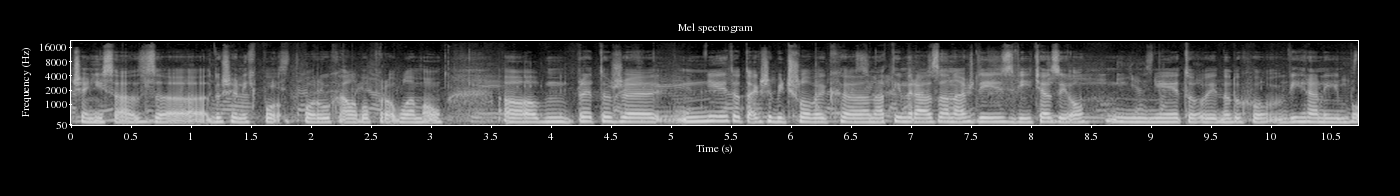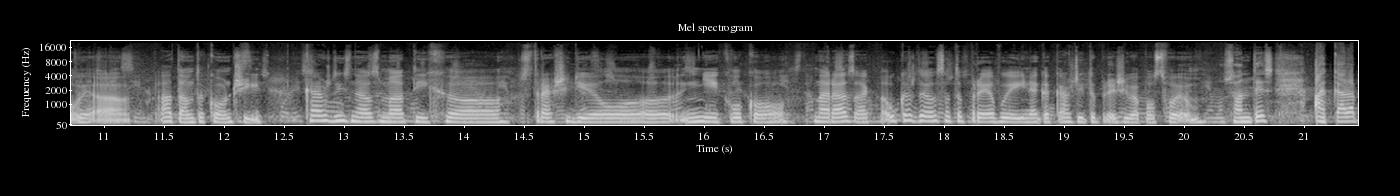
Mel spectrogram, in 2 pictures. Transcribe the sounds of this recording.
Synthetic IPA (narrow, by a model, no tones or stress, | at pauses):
t͡ʃɛɲiːsa̰zd̪uʃɛʊniːxɔ̰pɔɾuɣa̰lɛbɔpɾɔ̰blɛːmɔ̰ʊ | pɾɛt̪ɔʒɛɲɪɛjɛt̪ɔt̪aɡʒɛbit͡ʃlɔʋɛɡnat̪ːiːmɾaːzanavʒd̪izʋiːcazilɲɪɛjɛt̪ɔjɛd̪nɔd̪uxɔʋiɦɾaniːbɔ̰ja̰ | ʔat̪amt̪ɔkɔnt͡ʃḭːkaʒd̪iːznaːzmaːt̪iːxst̪ɾaʃiɟɪɛlɲɪɛkɔlkɔ | naɾazaa̰ʔukaʒd̪ɛːɦɔsat̪ɔpɾɛjaʋujɛinaɡakːaʒd̪iːt̪ɔpɾɛ̰ʒiːʋapɔsʋɔjɔ̰msant̪ɛsakad̪a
